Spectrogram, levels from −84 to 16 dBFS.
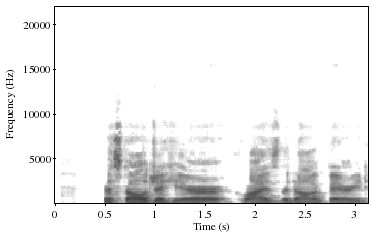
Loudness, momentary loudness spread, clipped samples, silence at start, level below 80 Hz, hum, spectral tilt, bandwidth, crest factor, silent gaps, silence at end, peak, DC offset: -18 LUFS; 7 LU; under 0.1%; 0.5 s; -60 dBFS; none; -5 dB/octave; 9.4 kHz; 16 dB; none; 0 s; -2 dBFS; under 0.1%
